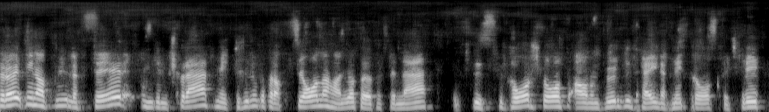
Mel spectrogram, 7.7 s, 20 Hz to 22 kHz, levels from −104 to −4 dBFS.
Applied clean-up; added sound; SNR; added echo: neural mask model Resemble Enhance denoiser.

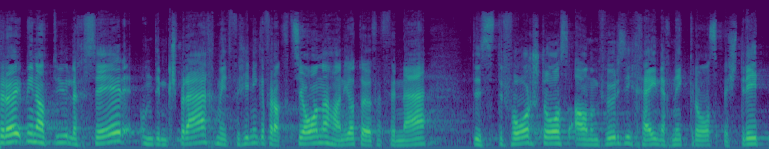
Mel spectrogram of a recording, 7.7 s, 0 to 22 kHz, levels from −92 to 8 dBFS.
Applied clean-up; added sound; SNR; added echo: none; none; none; none.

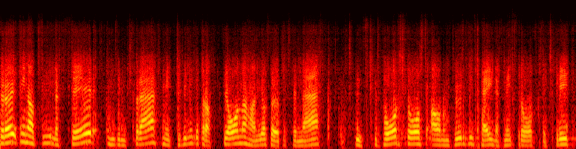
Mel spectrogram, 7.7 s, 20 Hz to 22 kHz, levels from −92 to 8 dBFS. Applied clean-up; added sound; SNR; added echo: neural mask model RNNoise.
